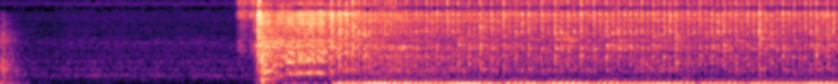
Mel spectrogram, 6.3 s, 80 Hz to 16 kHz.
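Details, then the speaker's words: 1957 Hercules Power flathead four-cylinder with magneto, no coolant in it, radiator steaming, not hot yet: cranks and catches into steady, even idle, no misses or knocks; runs pretty good, normal idle. "Okay, it runs pretty good. I don't want to run it too long."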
